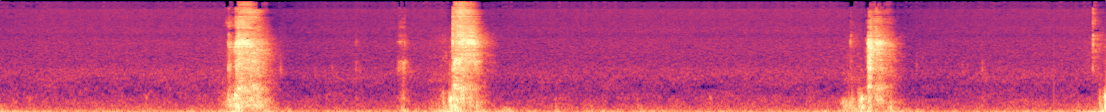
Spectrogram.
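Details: Repeated sneezing from a small animal: three short, sharp, hissing sneezes a few seconds apart.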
